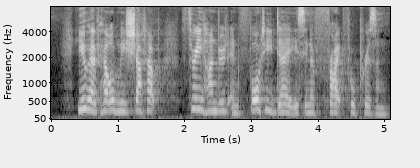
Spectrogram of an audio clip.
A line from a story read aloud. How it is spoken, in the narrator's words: he said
